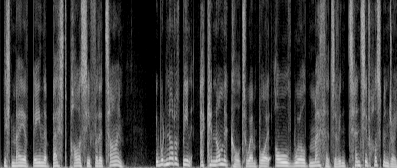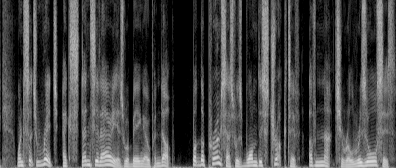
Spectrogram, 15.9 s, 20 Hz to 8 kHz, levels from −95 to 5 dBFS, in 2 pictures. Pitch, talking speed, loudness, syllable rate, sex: 150 Hz, 160 wpm, -18 LUFS, 5.1 syllables/s, male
